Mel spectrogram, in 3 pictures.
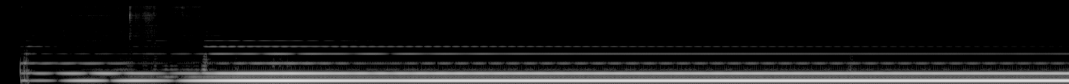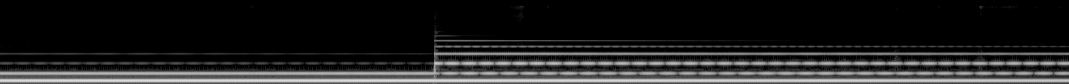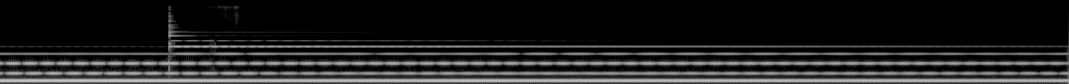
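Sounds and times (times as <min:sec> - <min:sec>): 
Tibetan singing bowls in F: 0:00.2 - 0:32.0.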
